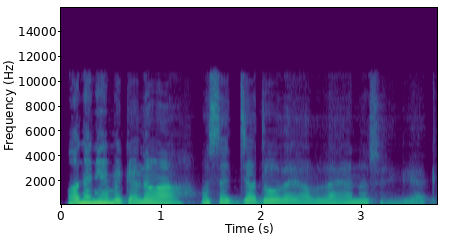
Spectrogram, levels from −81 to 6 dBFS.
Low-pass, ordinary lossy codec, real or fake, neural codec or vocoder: 10.8 kHz; none; fake; codec, 16 kHz in and 24 kHz out, 0.4 kbps, LongCat-Audio-Codec, two codebook decoder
